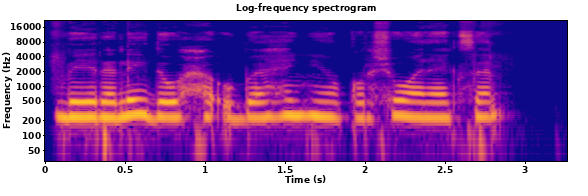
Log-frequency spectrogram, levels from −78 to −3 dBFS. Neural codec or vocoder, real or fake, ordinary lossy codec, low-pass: none; real; none; none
